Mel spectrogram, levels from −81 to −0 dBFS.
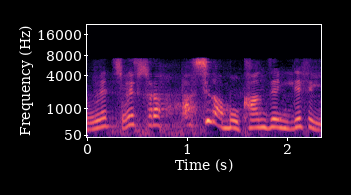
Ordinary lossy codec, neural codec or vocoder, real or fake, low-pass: none; codec, 16 kHz, 0.8 kbps, ZipCodec; fake; 7.2 kHz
